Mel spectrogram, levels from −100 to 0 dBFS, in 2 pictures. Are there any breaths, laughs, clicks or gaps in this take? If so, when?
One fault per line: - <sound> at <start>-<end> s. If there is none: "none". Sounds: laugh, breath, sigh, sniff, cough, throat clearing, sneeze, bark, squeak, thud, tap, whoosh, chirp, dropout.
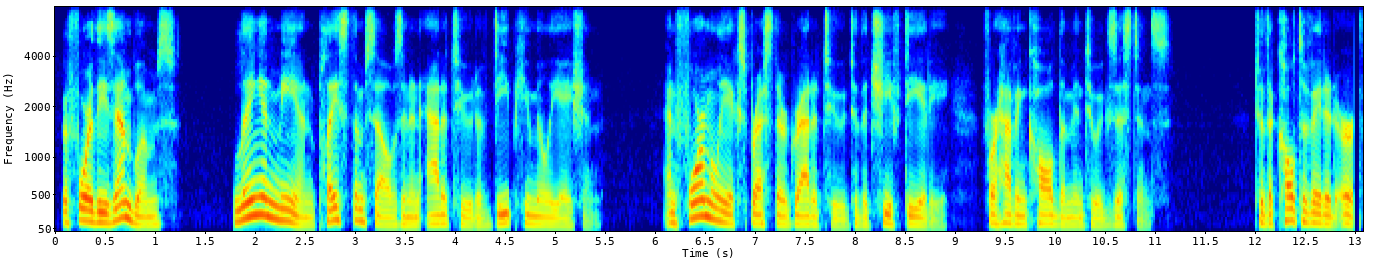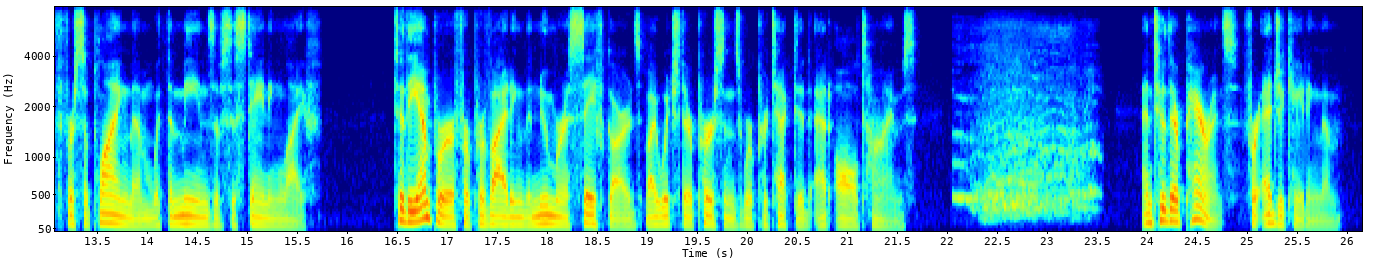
- dropout at 13.0-13.0 s
- breath at 22.0-23.6 s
